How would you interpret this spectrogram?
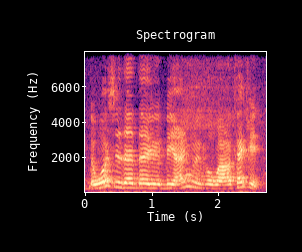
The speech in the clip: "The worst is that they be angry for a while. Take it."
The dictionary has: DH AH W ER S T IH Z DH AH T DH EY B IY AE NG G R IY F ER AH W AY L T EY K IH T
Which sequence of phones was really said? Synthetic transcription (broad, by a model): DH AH W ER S IH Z DH AH T DH EY B IY AE NG G R IY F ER AH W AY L T EY K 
